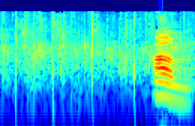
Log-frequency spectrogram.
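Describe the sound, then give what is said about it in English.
A church audience applauds with steady clapping throughout, and a single voice cheers briefly near the end. “So huge applause for our church.”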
